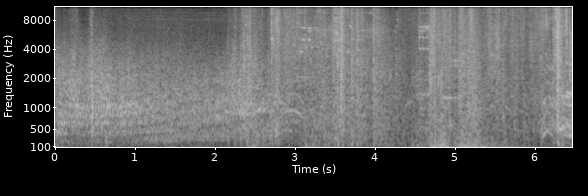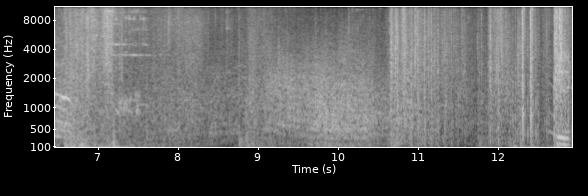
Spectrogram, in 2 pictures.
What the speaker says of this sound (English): He started firing.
